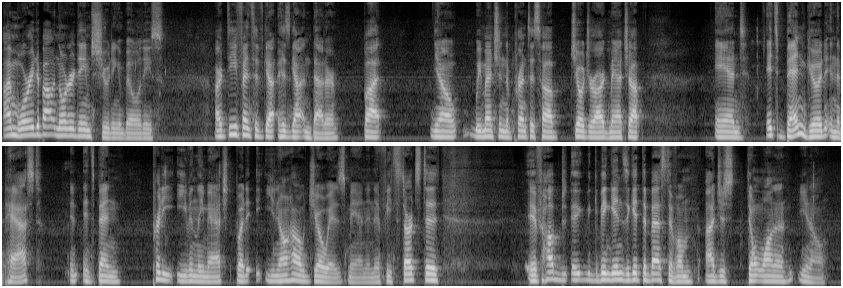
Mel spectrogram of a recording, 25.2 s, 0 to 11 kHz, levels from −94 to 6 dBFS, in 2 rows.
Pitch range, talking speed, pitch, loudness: 110-145 Hz, 160 wpm, 125 Hz, -20 LUFS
